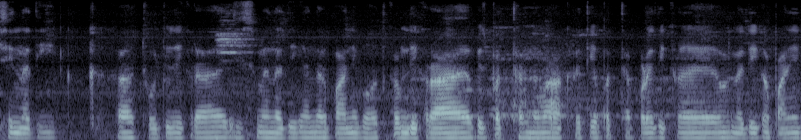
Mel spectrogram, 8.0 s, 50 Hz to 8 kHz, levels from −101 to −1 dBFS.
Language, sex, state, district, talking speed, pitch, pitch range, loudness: Hindi, male, Bihar, East Champaran, 225 wpm, 110 Hz, 105-110 Hz, -37 LUFS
